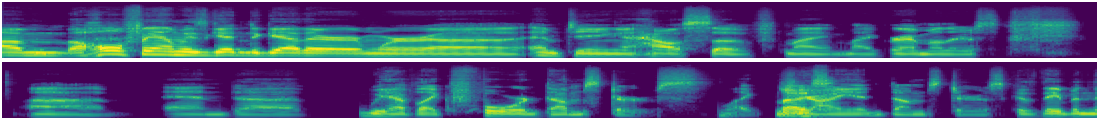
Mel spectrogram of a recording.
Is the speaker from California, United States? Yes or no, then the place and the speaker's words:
no; Poughkeepsie, New York, United States; So I grew up outside of Poughkeepsie, and that's right across the Hudson River is the Catskills.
